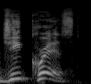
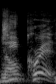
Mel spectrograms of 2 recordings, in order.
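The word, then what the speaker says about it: Geep Chryst: But Colin Kaepernick, the quarterback, has an offensive coordinator in Jeep Christ. I believe that's how you pronounce his name. Right. It's G-E-E-P, Yep. Jeep Christ.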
